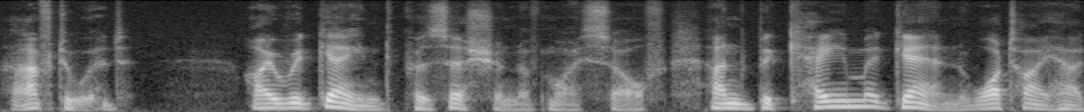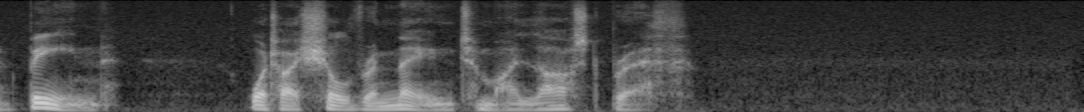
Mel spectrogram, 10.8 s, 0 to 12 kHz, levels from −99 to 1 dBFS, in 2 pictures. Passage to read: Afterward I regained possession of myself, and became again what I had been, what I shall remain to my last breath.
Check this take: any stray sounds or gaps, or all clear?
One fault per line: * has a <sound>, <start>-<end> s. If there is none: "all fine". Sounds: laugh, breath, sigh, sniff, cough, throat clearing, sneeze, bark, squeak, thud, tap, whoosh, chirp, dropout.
all fine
